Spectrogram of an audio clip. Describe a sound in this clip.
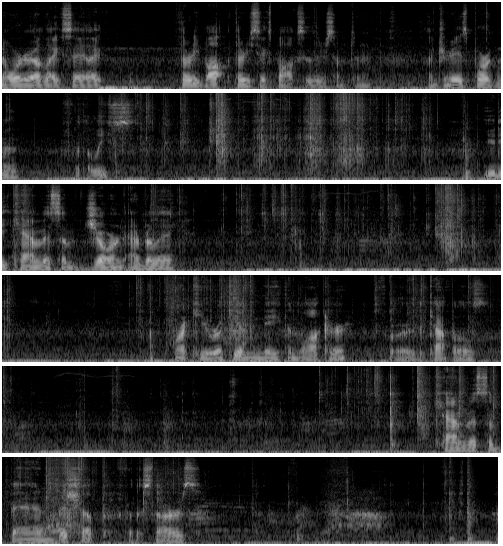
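Trading cards slide and flick against each other as they are shuffled.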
